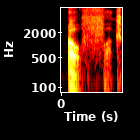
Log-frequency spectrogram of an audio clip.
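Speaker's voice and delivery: soft, breathy, hushed whisper under the breath. Retelling what a pretty lady said as the game headed to overtime: imitating a whisper. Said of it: "I hear this pretty lady whisper".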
